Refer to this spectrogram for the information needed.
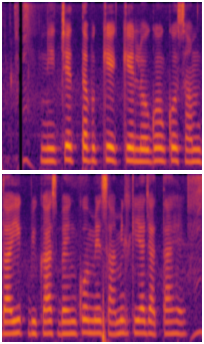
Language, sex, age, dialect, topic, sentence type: Hindi, female, 18-24, Awadhi Bundeli, banking, statement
